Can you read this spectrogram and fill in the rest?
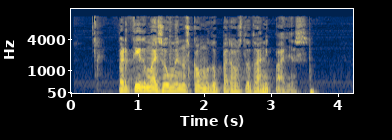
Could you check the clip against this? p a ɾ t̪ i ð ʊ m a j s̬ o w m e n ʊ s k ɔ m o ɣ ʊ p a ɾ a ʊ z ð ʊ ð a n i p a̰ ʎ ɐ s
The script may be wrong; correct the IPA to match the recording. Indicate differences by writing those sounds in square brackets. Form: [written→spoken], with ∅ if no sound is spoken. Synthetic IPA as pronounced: p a ɾ t̪ i ð ʊ m a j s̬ o w m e n ʊ s k ɔ m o [ɣ→ð] ʊ p a ɾ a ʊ z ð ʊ ð a n i p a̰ ʎ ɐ s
